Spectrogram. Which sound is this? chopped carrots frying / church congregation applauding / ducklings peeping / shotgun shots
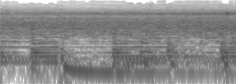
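chopped carrots frying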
